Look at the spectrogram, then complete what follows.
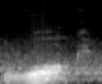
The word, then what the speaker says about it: walk: in Spanish is table number three walk the same thing the a becomes an O and you don't pronounce the L so you say walk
